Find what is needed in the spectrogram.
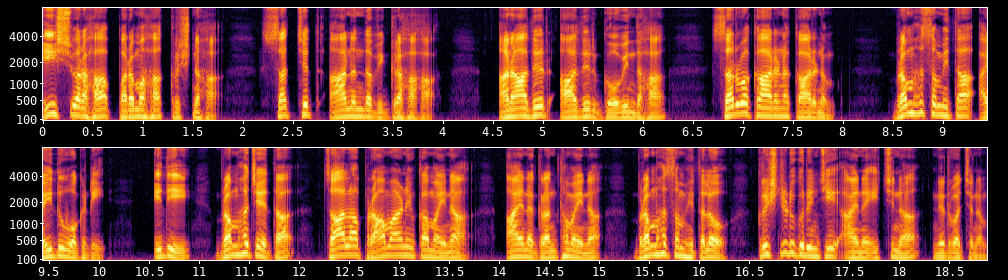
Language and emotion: Telugu, neutral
